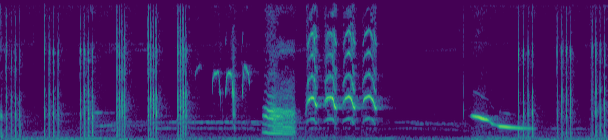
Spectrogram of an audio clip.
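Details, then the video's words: Javan myna song with mimicked fill-ins, played as therapy for a stressed bird: a series of dry harsh notes, then a rapid chattering warble, a run of bright whistled chirps and a long falling whistle. "Terapi Jalak Kebo Stres Agar Cepat Gacor Dengan Kicauan Jalak Kebo Makun gacor Bongkar Isian"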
